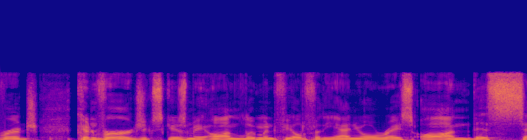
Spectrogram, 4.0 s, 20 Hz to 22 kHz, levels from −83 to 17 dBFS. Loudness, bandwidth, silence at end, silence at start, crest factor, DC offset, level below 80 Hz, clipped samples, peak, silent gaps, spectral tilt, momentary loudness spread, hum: -19 LUFS; 11 kHz; 0 s; 0 s; 16 dB; under 0.1%; -50 dBFS; under 0.1%; -4 dBFS; none; -4 dB/octave; 5 LU; none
